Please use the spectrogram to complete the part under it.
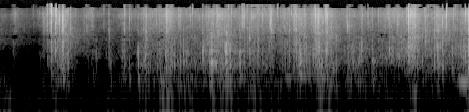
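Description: Plastic packaging from an AliExpress parcel crinkling and rustling as it is opened, close but quiet, an irregular run of crackles with no talking.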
